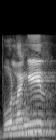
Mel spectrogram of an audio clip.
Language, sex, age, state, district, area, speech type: Odia, male, 60+, Odisha, Balangir, urban, spontaneous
